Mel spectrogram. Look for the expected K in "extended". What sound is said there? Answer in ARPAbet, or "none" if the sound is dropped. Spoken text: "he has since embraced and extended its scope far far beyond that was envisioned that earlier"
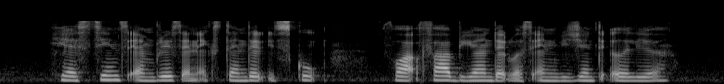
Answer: K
